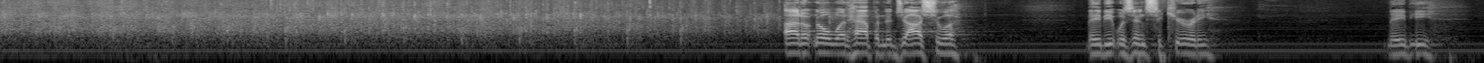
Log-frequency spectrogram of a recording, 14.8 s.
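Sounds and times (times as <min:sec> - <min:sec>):
audience clapping: 0:00.0 - 0:08.7
speech: 0:07.8 - 0:09.7, 0:10.9 - 0:12.2, 0:13.9 - 0:14.5.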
